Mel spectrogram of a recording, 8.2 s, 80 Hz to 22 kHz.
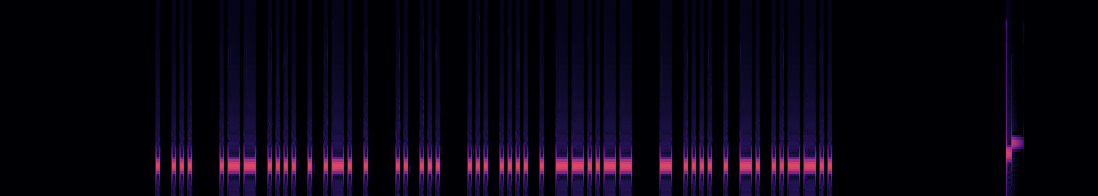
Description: Morse code, heard as a keyed tone, about 40 wpm, 700 Hz. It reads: ES WHERE IS SHE, THEN?
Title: Sentences from Top 200 Words and Abbreviations 40wpm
